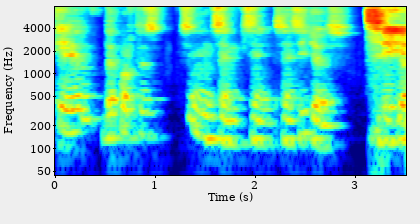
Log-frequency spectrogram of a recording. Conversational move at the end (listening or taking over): taking over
